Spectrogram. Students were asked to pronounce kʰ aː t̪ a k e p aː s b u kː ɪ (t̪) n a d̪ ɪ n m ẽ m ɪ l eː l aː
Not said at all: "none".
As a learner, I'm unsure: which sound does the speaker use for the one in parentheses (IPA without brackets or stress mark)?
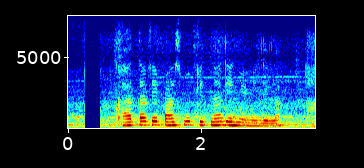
t̪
